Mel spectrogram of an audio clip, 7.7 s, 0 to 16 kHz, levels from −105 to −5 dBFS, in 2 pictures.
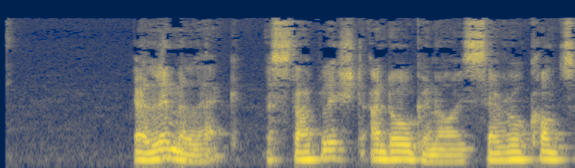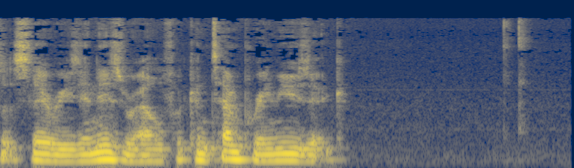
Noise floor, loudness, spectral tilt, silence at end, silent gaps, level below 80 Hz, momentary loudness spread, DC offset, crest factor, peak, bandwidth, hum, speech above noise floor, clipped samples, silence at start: -59 dBFS; -14 LUFS; -5.5 dB/octave; 1.55 s; none; -46 dBFS; 8 LU; under 0.1%; 14 dB; -2 dBFS; 11.5 kHz; none; 46 dB; under 0.1%; 0.9 s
